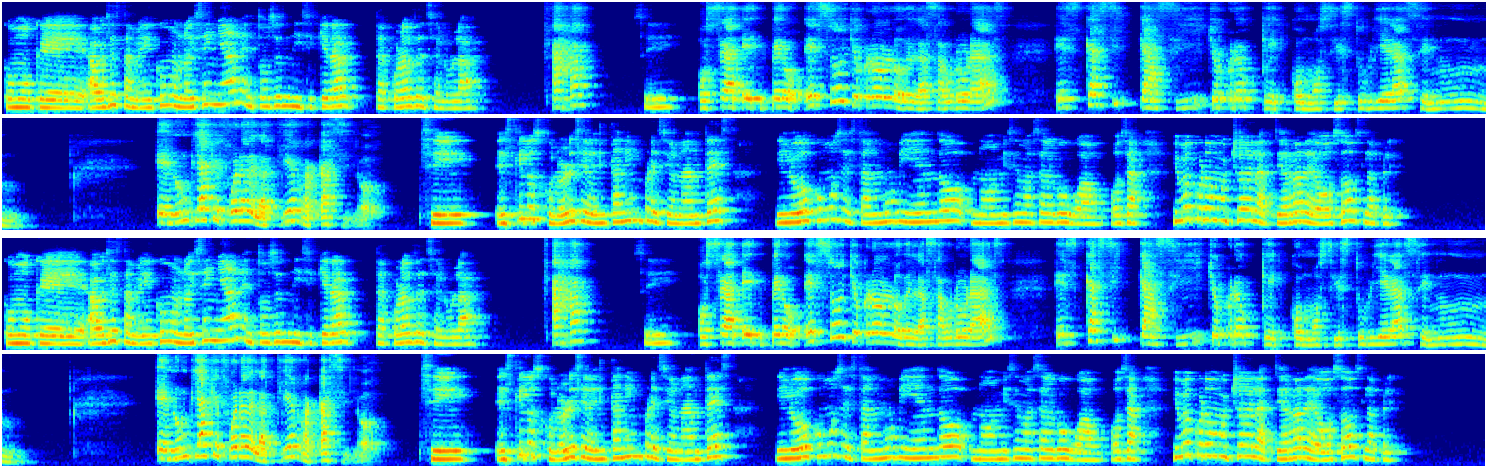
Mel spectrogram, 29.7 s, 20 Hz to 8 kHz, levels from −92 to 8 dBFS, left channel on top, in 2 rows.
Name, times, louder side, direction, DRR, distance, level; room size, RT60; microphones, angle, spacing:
voice 1, 0.0-4.7 6.4-6.7 19.0-19.5 19.8-22.1 22.6-28.7, equal, 5° right, 1 dB, 2.1 m, -22 dB
voice 2, 5.5-5.9 7.0-9.9 10.5-15.0 16.4-18.5, right 1 dB, 40° right, 3 dB, 3.9 m, -25 dB
16.5 x 9.4 x 3.7 m, 0.33 s
head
